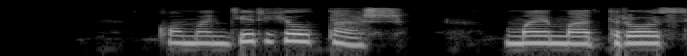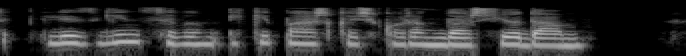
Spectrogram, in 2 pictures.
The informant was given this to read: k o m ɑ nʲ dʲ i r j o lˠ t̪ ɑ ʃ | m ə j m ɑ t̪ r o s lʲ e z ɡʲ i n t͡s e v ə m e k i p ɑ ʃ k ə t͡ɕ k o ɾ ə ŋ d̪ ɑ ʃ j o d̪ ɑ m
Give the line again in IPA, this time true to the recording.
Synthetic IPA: k o m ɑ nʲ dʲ i r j o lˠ t̪ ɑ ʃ | m ə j m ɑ t̪ r o s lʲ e z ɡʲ i n t͡s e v ə m e k i p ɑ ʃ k ə t͡ɕ k o ɾ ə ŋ d̪ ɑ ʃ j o d̪ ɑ m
